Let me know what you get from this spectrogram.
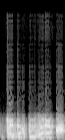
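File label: Serbian bomb success mood low, speech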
